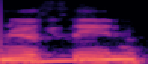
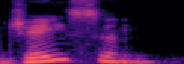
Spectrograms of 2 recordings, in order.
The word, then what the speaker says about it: Yassine: You're welcome, Yassine, for the time and the insight. Hey, you got to pronounce it Jason. His name is Jason.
